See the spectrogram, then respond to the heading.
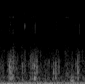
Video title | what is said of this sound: Secret Safes: 7 Products Where You Can Stash Your Cash! | you don't want to shake it around. Kind of hear it a little bit.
